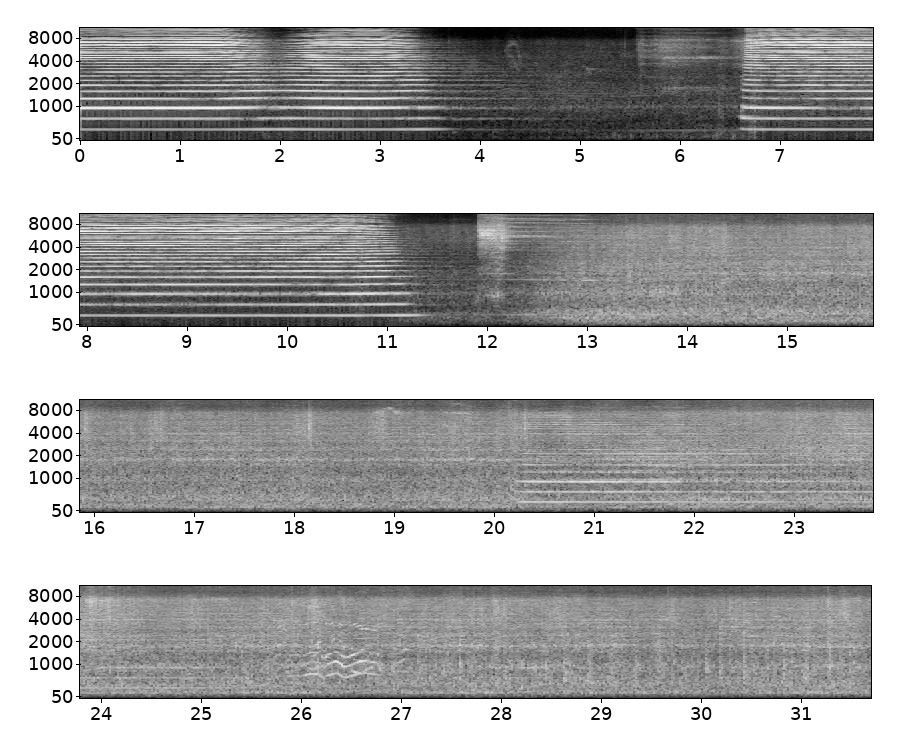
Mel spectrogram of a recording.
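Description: MEMU train's horn sounding two long blasts as it approaches. From about twelve seconds in, the train passes close by with a loud, steady rumble and wheel clatter over the rail joints, and a fainter third horn blast comes about twenty seconds in.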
